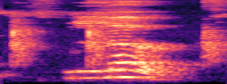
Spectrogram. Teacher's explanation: ल मतलब हमारी जीभ जो है वो हल्की पीछे मुड़कर जाती है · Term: पार्श्विक ध्वनि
